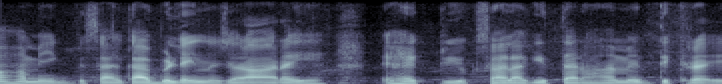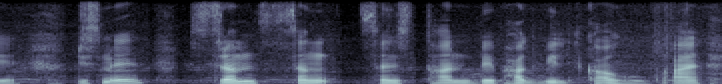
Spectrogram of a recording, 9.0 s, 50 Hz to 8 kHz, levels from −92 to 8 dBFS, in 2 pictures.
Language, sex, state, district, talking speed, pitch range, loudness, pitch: Hindi, male, Bihar, Jahanabad, 185 wpm, 100-125 Hz, -21 LUFS, 105 Hz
